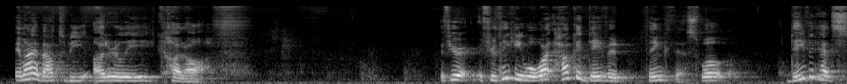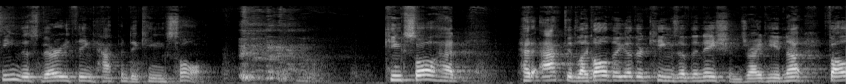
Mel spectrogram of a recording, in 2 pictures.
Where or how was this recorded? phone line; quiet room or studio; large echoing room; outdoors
large echoing room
